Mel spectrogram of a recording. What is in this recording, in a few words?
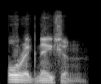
"Aurignacian", British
